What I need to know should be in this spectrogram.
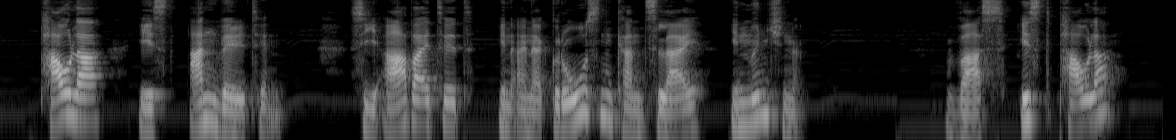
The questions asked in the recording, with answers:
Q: Was ist Paula?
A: Sie ist Anwältin.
